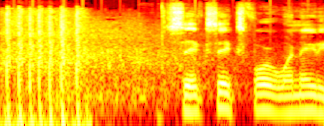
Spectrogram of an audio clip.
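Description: A gunshot sound effect: a rapid burst of about eight or nine gunshots fires in quick succession, loud, then stops; a voice follows shortly after.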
